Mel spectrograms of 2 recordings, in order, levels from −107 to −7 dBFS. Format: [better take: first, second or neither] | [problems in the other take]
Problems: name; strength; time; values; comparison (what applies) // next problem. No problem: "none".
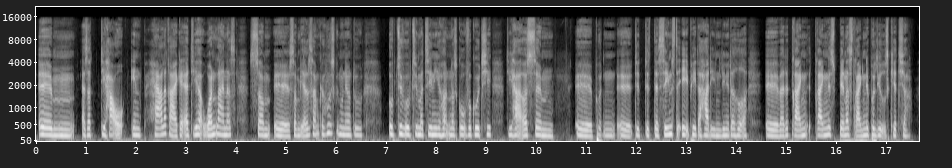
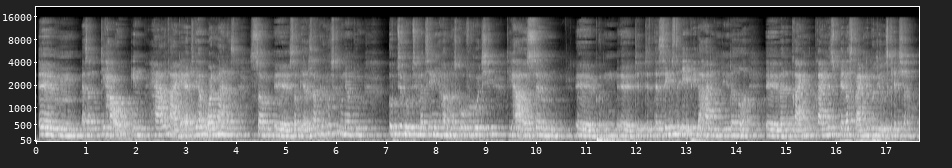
first | off-mic speech; far // room echo; noticeable; dies away in 1 s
